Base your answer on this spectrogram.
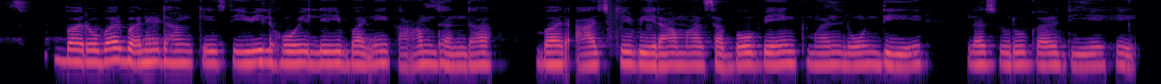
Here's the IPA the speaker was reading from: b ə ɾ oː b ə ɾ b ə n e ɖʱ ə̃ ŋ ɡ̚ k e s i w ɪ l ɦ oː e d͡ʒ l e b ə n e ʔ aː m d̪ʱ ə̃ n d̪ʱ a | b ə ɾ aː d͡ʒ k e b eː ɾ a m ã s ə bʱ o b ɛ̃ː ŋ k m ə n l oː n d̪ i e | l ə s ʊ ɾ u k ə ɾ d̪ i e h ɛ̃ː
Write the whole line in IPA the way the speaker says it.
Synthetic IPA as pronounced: b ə ɾ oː b ə ɾ b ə n e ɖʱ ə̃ ŋ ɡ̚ k e s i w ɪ l ɦ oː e l e b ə n e k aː m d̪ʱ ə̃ n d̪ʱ a | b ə ɾ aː d͡ʒ k e b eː ɾ a m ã s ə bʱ o b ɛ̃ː ŋ k m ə n l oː n d̪ i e | l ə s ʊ ɾ u k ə ɾ d̪ i e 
